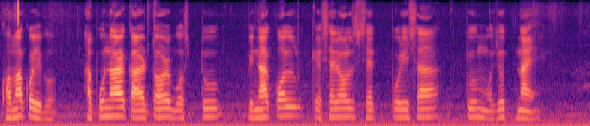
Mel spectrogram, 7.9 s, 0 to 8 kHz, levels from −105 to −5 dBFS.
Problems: background sounds at intervals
